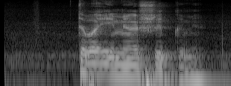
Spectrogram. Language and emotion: Russian, neutral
